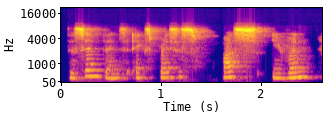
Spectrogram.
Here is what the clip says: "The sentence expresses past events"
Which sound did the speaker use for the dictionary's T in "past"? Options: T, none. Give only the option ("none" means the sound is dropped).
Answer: none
